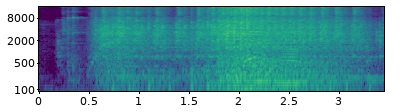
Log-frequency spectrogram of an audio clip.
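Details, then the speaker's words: Engine on an MTD snowblower (oil present, strong bright spark) catches and runs rough briefly on fuel poured into the cylinder, then dies; fault suspected in fuel delivery, carburettor to be checked next. "Alright, she's fuel related."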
